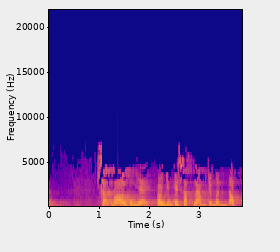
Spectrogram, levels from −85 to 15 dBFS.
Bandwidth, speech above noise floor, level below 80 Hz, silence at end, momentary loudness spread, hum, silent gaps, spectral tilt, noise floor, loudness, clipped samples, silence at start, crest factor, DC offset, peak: 7 kHz; 27 dB; -46 dBFS; 0 s; 6 LU; none; none; -5.5 dB/octave; -40 dBFS; -14 LUFS; under 0.1%; 0 s; 14 dB; under 0.1%; 0 dBFS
